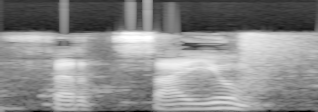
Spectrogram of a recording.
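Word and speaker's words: Verzeihung: ver sayung itu Maaf ingat ini ada e dibaca i verung artinya maaf Jadi saya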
